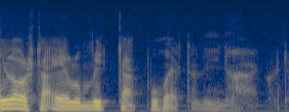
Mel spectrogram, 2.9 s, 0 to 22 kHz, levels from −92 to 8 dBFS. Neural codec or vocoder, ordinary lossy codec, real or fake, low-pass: none; none; real; 19.8 kHz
